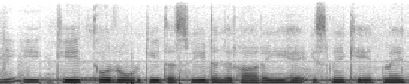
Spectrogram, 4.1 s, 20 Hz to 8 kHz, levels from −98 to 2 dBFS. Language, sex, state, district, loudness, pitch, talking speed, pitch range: Hindi, female, Rajasthan, Jaipur, -18 LUFS, 210 Hz, 205 wpm, 205-215 Hz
